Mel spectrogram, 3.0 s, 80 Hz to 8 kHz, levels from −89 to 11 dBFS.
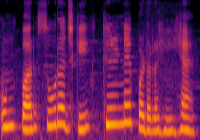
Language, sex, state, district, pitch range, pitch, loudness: Hindi, female, Uttar Pradesh, Saharanpur, 245-310 Hz, 265 Hz, -17 LUFS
